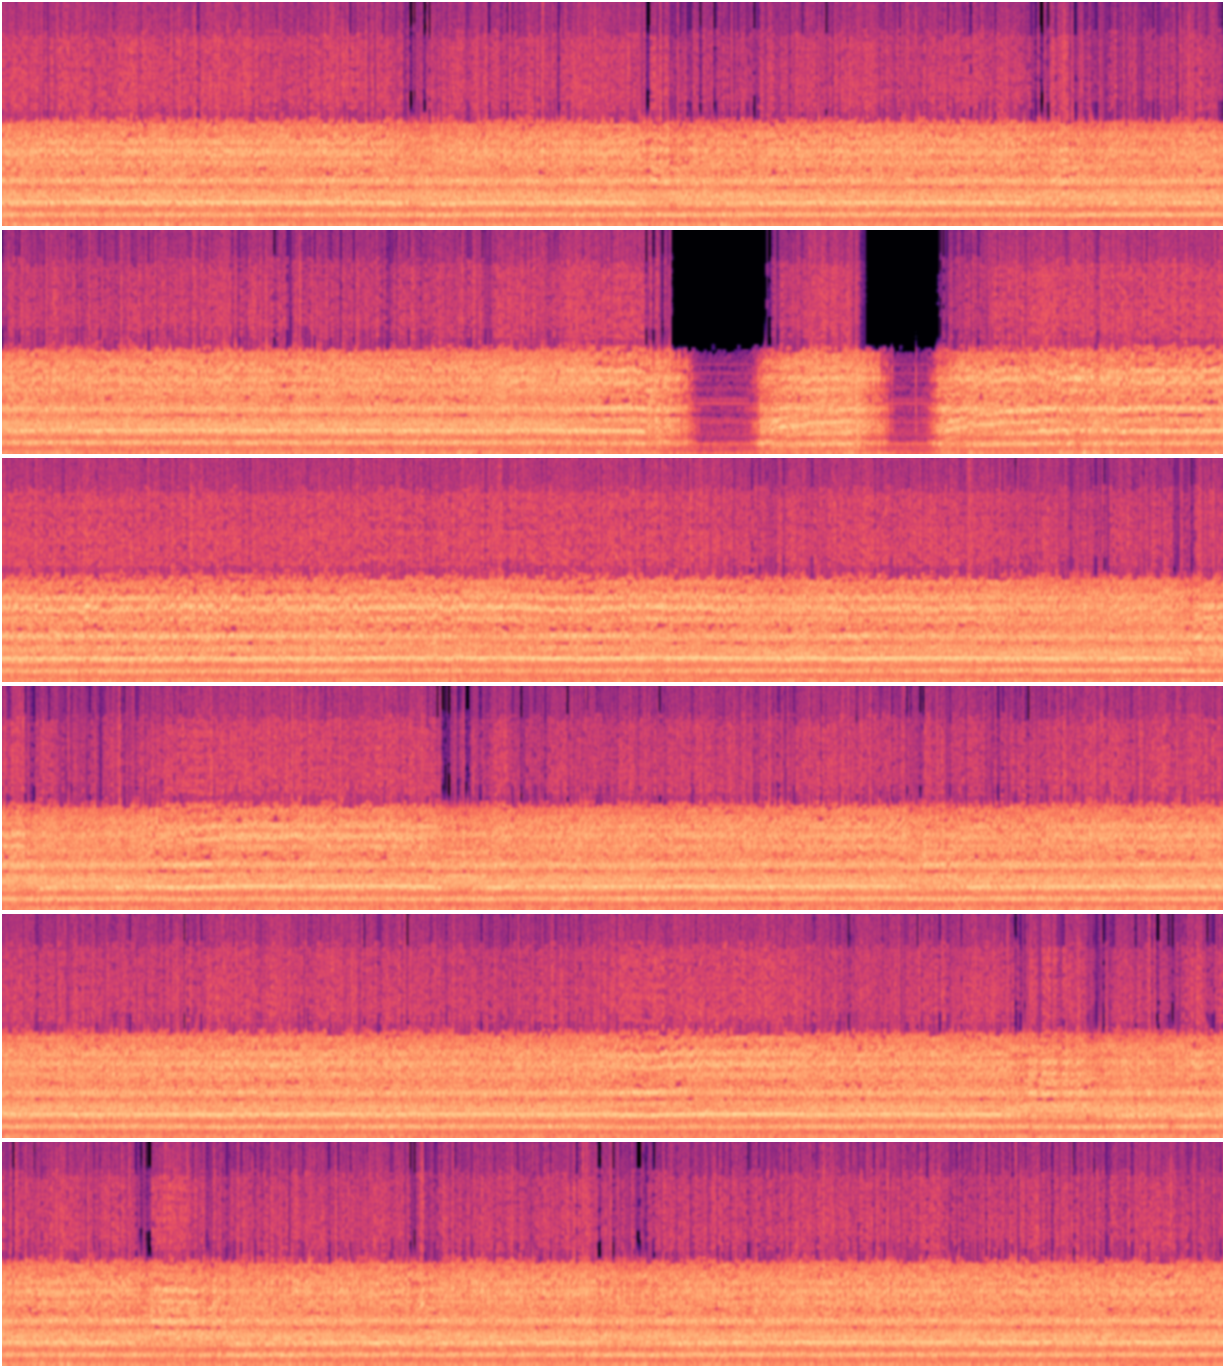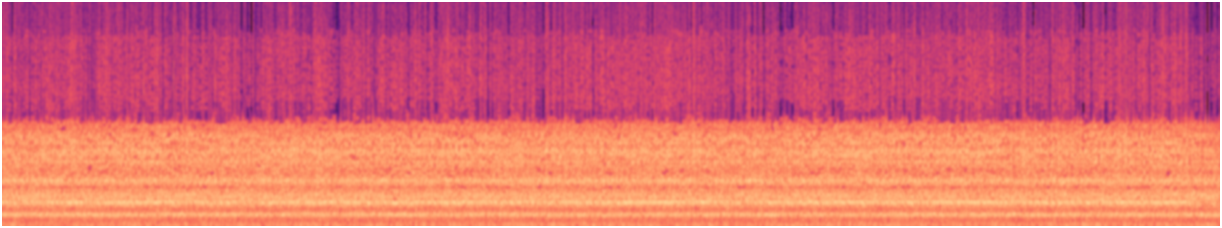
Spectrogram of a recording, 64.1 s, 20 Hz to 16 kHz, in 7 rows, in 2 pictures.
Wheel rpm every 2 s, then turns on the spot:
240, 230, 230, 230, 230, 240, 230, 90, 170, 210, 220, 230, 230, 230, 230, 230, 230, 230, 230, 230, 230, 230, 230, 230, 230, 230, 230, 230, 230, 230, 240, 230.
none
